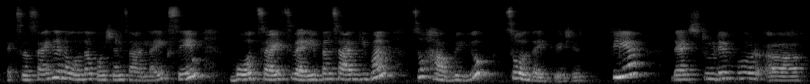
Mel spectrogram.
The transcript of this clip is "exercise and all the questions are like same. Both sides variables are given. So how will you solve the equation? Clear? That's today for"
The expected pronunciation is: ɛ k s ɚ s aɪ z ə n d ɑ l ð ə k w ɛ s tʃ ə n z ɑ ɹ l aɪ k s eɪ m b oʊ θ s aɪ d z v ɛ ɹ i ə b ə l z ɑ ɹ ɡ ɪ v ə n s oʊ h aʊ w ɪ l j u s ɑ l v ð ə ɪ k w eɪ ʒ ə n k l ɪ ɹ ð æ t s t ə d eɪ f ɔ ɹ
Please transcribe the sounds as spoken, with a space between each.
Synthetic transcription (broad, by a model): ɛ k s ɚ s aɪ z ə n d ɑ l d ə k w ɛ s ʃ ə n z ɑ ɹ l aɪ k s eɪ m b oʊ t s aɪ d s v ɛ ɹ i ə b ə l s ɑ ɹ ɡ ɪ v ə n s oʊ h aʊ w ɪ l j u s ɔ l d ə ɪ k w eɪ ʃ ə n k l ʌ ɹ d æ t s t ə d eɪ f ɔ ɹ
